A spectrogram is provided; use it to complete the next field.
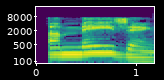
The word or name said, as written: amazingness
